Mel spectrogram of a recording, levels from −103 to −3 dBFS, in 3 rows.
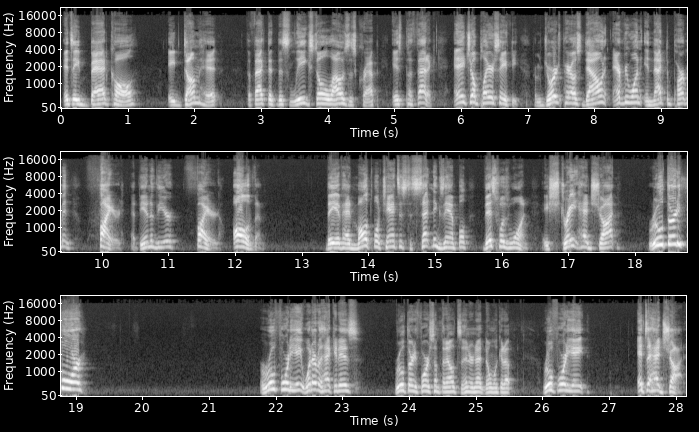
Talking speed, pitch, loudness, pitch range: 170 wpm, 195 Hz, -12 LUFS, 175-225 Hz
